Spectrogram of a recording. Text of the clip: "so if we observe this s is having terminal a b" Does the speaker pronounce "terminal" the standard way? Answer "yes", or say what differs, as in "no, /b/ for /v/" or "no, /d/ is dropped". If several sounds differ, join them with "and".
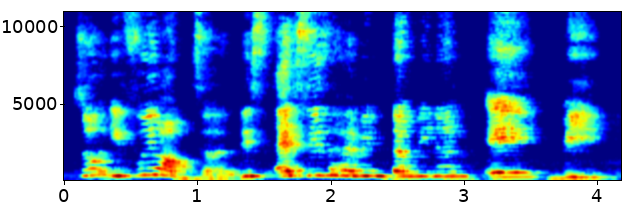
no, /n/ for /l/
